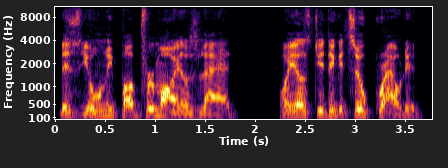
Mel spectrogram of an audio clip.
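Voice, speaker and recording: A man's voice: medium pitch, animated, fairly quick, a bit bright, dry recording, clean studio sound, pitched above the performer's own voice. A man voicing blunt, impatient farmers from England, speaking. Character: gruff rural English farmers, older men.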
